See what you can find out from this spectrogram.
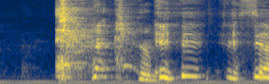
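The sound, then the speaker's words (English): A short run of rough coughs and throaty bursts from a person pausing mid-conversation, starting abruptly and breaking into several uneven pulses. “I need to cough, sorry, hold on.”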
